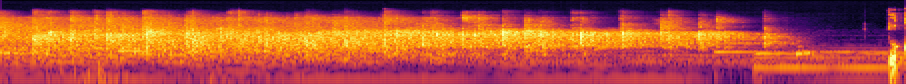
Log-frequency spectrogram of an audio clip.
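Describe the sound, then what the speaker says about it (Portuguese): A church congregation applauds in a sustained burst of clapping for several seconds, then it thins out and fades, leaving a quiet room with a low hum and a final thump. "Você pode dar um aplauso por isso?"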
